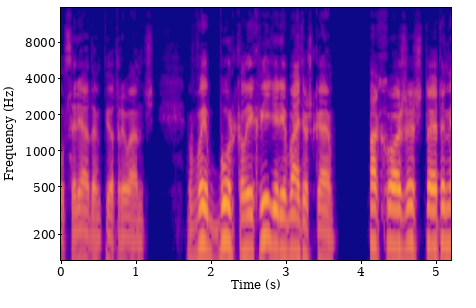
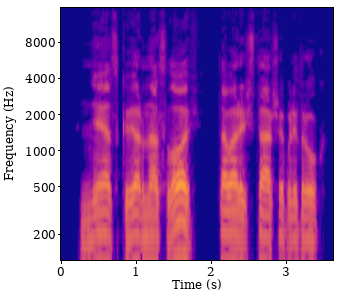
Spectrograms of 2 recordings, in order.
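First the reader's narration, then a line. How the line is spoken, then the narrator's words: Stern reproach from priest. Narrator (Russian): строго попенял отец Гермоген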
